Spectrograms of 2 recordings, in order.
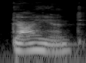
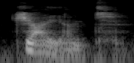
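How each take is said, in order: First: The word begins with a hard G sound. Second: The word begins with a J sound. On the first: The speaker calls it wrong. "instead of saying G, it doesn't say giant" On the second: The speaker calls it right. "it says giant"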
